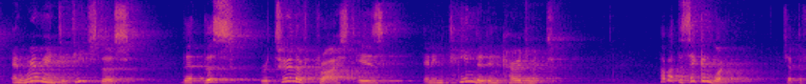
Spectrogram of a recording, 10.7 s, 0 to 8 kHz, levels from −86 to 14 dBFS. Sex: male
